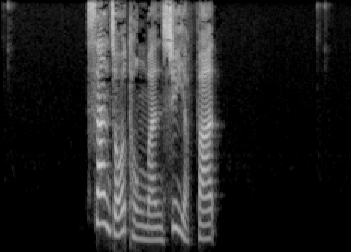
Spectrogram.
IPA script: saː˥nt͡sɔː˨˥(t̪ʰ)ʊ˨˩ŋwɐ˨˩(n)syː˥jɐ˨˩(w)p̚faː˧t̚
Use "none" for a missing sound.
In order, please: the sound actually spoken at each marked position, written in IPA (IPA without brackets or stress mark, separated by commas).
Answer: t̪ʰ, n, none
